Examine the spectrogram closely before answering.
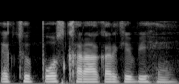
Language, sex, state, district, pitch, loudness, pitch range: Hindi, male, Arunachal Pradesh, Longding, 120 Hz, -19 LUFS, 120-125 Hz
